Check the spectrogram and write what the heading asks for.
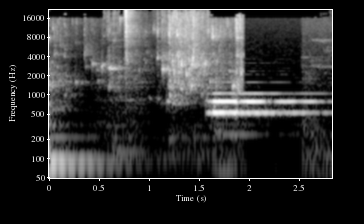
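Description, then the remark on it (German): Water sloshing and splashing in a bathtub as a person sits in it, a few irregular swishes followed by a brief squeaky tone, then a moment of quiet. “Hallo, ich bin in der Badewanne.”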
